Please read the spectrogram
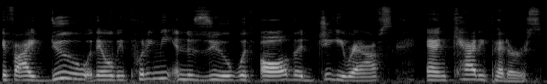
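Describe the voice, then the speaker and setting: A woman voicing a big, kindly male giant who talks in slow, muddled grammar. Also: medium pitch, close to an everyday voice. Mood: earnest, rueful. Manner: mangled grammar, slow and emphatic.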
